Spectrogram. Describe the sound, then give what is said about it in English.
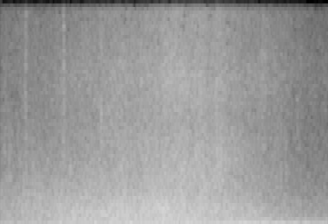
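A steady wash of surf rolls in, swelling to a broad rushing peak midway and then easing back, like a wave breaking and spreading across the sand. No voices. “The real life Cleo actually saved my sister and myself from the waves, and she doesn't know how to swim.”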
